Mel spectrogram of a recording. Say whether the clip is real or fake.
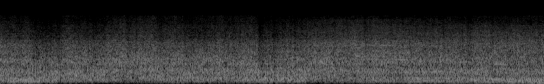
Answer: real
